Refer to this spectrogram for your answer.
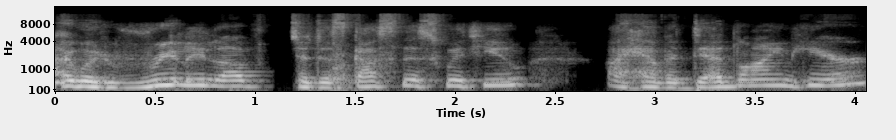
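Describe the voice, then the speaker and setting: A woman talks at a fairly slow pace with a medium pitch. Her voice is somewhat breathy, and her intonation is lively. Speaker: leadership podcast host. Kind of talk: solo podcast talk on leadership. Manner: deliberate, clearly enunciated; fairly slow-paced.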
